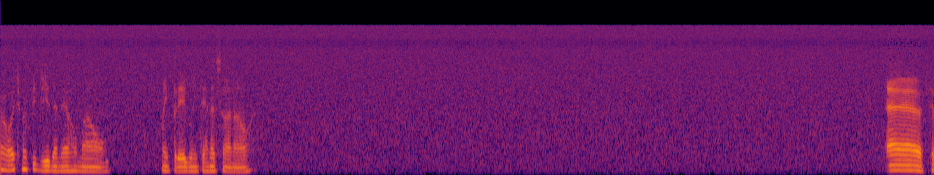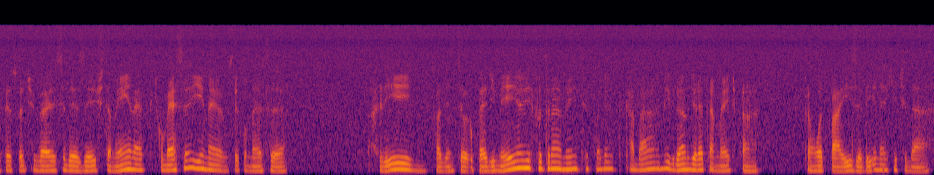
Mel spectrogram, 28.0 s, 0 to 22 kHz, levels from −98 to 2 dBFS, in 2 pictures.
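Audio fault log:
throughout, low bit depth with dither: A steady, even hiss sits under the speech from start to end. It stays roughly 15 dB below the speech level, so it is plainly audible. The level and evenness point to a word length of about 6 bits. Before each sample was rounded to so few steps, dither noise was added. This turns the rounding error into constant white noise rather than grainy distortion that would track the speech.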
